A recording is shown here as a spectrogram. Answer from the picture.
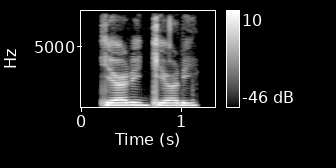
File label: Japanese Color Visual, Ideo Phones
